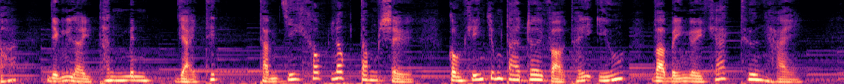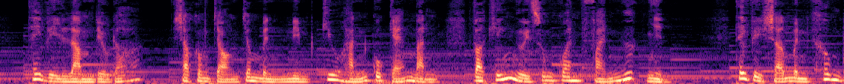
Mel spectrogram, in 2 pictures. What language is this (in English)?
Vietnamese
